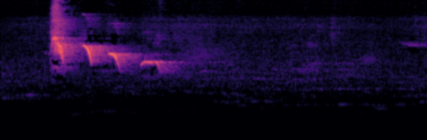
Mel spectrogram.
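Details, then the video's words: Black drongo giving one phrase of four sharp, slurred notes that step down in pitch, followed by quiet, then the start of another note at the end; a faint steady hiss sits underneath. "Black Drongo Song ! Black Drongo Call ! Black Drongo Sound ! Black Drongo Vocals ! Voice ! Singing"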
